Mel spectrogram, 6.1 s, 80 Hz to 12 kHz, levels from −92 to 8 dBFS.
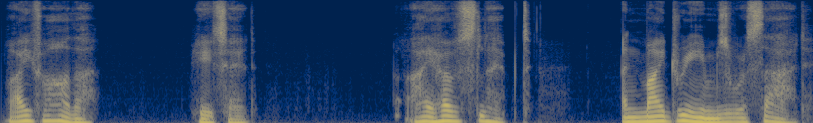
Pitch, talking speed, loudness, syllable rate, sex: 115 Hz, 120 wpm, -18 LUFS, 3.9 syllables/s, male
